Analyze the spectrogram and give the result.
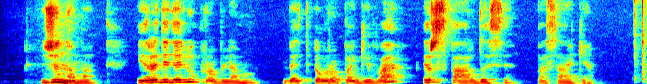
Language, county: Lithuanian, Šiauliai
